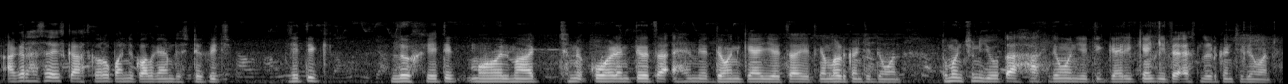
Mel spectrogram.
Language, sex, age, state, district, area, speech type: Kashmiri, male, 18-30, Jammu and Kashmir, Kulgam, rural, spontaneous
